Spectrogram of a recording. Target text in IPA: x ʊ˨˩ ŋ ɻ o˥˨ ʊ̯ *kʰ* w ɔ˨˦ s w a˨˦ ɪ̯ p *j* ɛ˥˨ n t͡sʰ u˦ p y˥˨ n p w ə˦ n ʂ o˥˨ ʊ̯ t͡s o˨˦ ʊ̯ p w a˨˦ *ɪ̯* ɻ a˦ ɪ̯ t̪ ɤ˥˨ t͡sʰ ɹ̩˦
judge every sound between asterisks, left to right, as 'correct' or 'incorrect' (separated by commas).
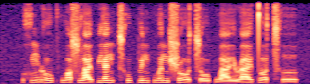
incorrect, correct, correct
